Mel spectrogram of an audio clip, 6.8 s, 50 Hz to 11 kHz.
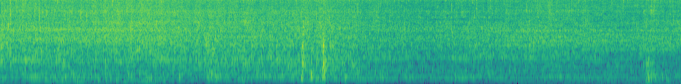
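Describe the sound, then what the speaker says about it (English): A 2010 Vortens Vienna toilet flushing with the handle held down, a steady rushing wash of water that runs evenly for several seconds with a couple of brief clunks partway through and a short tail. "now that this is full, let's give it a flush."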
